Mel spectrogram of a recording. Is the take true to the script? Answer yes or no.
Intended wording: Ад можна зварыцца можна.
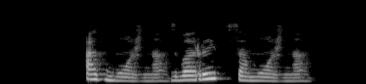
yes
